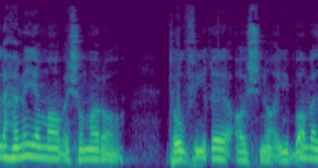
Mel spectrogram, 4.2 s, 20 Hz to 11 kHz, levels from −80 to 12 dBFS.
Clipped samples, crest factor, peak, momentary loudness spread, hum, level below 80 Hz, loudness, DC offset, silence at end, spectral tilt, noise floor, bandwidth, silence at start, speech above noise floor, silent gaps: under 0.1%; 14 dB; -2 dBFS; 7 LU; none; -48 dBFS; -15 LUFS; under 0.1%; 0 s; -8 dB/octave; -52 dBFS; 9 kHz; 0 s; 38 dB; none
